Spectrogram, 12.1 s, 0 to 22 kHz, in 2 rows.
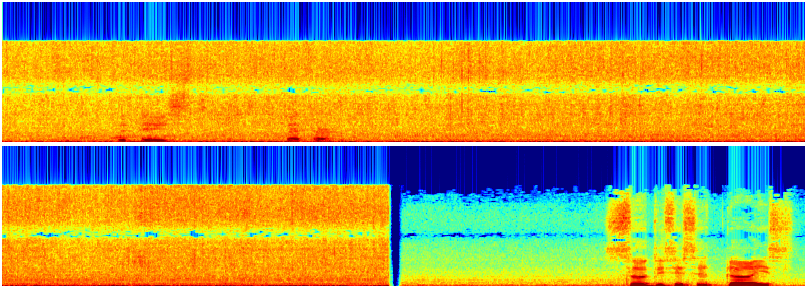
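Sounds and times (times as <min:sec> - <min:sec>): vegetables sizzling in frying pan: 0:00.0 - 0:09.0.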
